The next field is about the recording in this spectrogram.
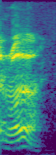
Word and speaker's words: Rud: Hur skrivs det? – R-U-D. – Och de uttalar det? – Rö, men det gör vi inte nu. Det var när jag var liten som de sa Rö. Men nu säger de alltid Rud.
